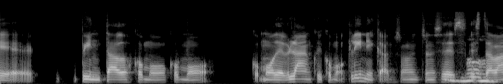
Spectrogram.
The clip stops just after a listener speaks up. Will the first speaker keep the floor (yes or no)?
yes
